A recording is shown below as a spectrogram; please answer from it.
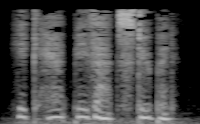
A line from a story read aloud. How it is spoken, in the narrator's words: she said, her voice like a whisper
